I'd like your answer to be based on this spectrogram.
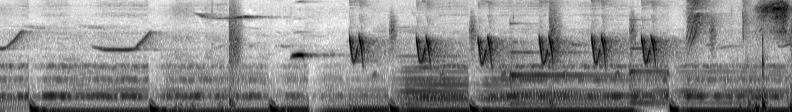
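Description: Birds chirping at a bird watching site near Gangtok, Sikkim, with repeated short tweets and calls from several birds over a steady low hum, fairly close and busy.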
